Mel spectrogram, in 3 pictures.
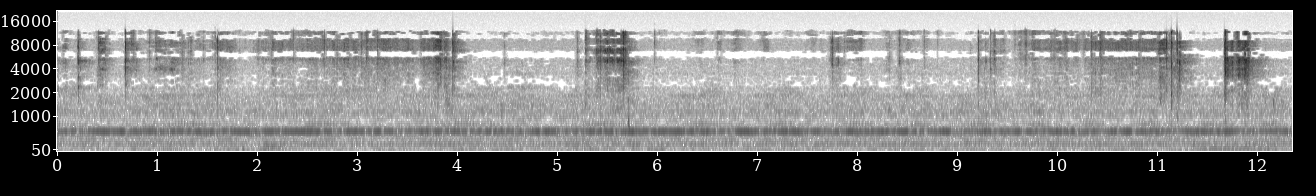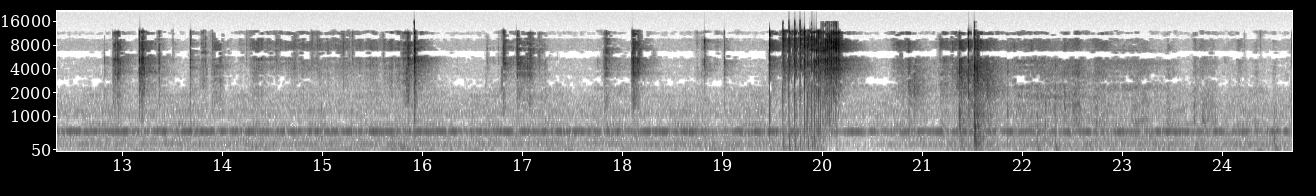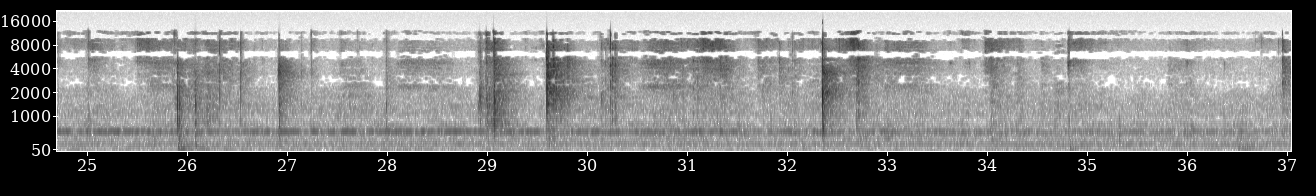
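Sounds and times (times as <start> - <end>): soft musical drone: 0.0 - 37.0.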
